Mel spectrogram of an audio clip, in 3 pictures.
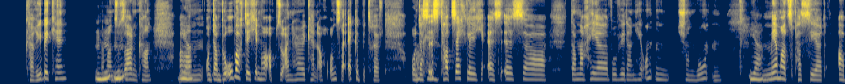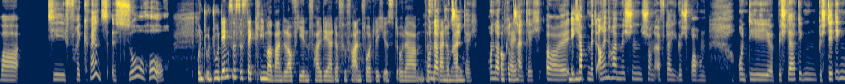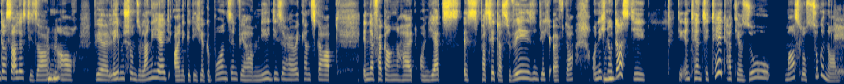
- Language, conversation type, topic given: German, podcast, Wie bemerkst du den Klimawandel im Alltag?
- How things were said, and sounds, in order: stressed: "so hoch"; other background noise; stressed: "wesentlich"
